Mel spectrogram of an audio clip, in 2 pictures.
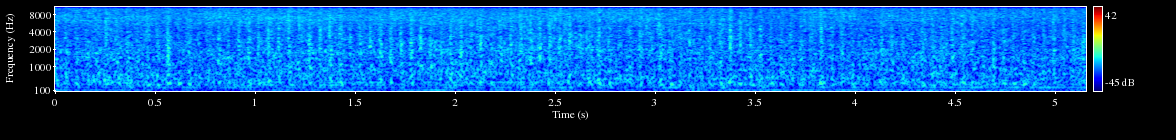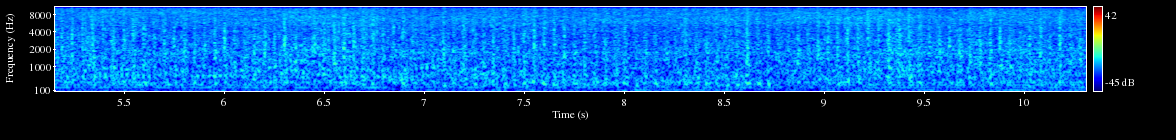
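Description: Helicopter in Ghost Recon Breakpoint gameplay, a steady rotor drone and engine hum holding constant and fairly loud throughout, with no voices over it.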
